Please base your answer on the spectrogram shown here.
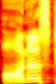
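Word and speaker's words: honest: सब एच से शुरू हो रहे हैं, एच is consonant, but ऑनेस्ट there pronunciation is ऑनेस्ट, honourable, historical.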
